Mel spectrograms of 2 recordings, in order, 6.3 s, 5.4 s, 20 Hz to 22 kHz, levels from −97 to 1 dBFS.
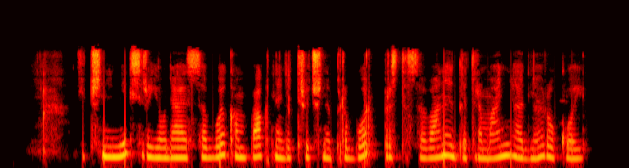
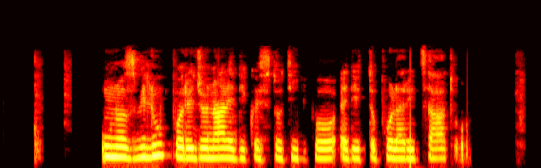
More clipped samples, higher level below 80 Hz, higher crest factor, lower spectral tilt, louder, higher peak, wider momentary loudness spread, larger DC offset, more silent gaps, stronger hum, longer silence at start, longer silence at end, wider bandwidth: neither; second, -72 dBFS vs -56 dBFS; first, 22 dB vs 16 dB; second, -2.5 dB/octave vs -6 dB/octave; second, -36 LUFS vs -19 LUFS; second, -16 dBFS vs -2 dBFS; first, 13 LU vs 10 LU; neither; second, none vs 0.43-0.63 s, 0.72-1.01 s; neither; about the same, 0.4 s vs 0.35 s; second, 0.45 s vs 0.8 s; about the same, 8.2 kHz vs 7.8 kHz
